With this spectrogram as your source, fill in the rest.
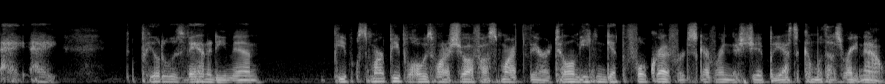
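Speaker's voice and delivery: fast stage-whispered delivery. Speaking in character in a game, advising another character: whispering. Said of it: "I'm gonna whisper to".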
